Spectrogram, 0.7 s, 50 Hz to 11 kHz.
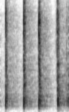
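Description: A padded plastic wrist rest with rubber to stop it moving, clipped onto a TTesports Meka G Unit mechanical keyboard, is tapped five times. Each tap is a short, dry, hollow knock centred near 1 kHz that dies away almost at once, showing the wrist rest is hollow.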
